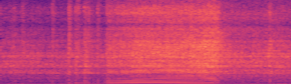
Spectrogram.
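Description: Dirt bike engine running under way. About a second in, it revs up into a clear rising note for under a second, then eases off.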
